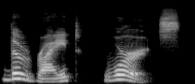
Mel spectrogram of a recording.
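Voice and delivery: very slow, stretched-out The right words; slow model phrase. Shown as a demonstration. Teacher drilling The right words very slowly. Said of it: "Vamos praticá-lo nesse trecho".

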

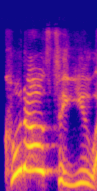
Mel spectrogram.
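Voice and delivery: bright, beaming praise with a smile; smiling voice. Real, not acted. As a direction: grin through the words. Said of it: "I'm smiling so hard right now".

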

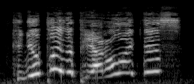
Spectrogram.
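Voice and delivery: very high, loud, rapid question; boastful cry. Acted. Toad showing off piano to Frog, high excited cry. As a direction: show off in a fast, high shout. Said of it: "cried Toad".

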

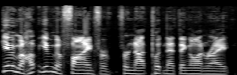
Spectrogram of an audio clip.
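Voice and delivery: ordinary talk

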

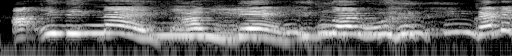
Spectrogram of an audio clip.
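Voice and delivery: high, loud laugh-cry at her own doom; laughing panic. Real, not acted. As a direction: laugh through remembered panic. Realising she's in trouble.

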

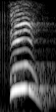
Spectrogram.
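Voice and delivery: very high loud joyful woo; ecstatic whoop. Real, not acted. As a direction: let out a church whoop. Preacher's ecstatic cry.

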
